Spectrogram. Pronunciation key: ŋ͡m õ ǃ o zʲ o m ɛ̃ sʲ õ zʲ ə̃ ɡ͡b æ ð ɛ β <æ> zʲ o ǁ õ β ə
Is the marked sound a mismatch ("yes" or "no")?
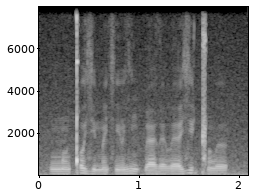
yes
